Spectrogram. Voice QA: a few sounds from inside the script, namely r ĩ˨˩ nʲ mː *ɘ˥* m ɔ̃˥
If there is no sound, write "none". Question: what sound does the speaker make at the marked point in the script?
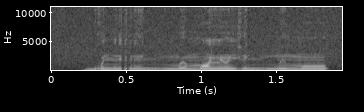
ɘ˥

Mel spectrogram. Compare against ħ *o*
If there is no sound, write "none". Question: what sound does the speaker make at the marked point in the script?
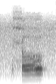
o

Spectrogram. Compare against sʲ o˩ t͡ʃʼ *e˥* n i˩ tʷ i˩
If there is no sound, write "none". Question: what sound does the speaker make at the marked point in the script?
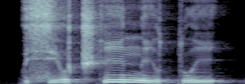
i˥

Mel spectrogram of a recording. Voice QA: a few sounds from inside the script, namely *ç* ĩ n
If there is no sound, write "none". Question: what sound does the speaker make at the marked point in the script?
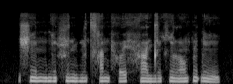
ʃ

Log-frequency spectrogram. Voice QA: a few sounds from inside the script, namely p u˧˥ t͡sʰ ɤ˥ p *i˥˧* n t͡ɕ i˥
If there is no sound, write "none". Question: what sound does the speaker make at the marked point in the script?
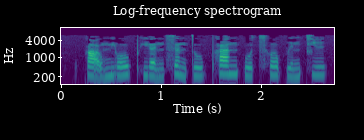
i˧˥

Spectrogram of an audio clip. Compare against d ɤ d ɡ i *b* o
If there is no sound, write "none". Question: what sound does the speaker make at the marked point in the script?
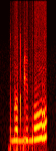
b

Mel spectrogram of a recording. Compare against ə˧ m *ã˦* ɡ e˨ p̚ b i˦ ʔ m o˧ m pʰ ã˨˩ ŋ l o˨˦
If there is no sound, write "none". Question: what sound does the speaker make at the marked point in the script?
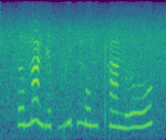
ã˥˧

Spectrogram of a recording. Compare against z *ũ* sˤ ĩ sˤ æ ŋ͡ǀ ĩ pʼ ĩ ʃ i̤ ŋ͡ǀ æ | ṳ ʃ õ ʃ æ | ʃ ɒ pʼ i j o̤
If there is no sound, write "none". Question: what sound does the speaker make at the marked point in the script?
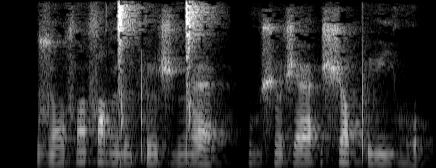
õ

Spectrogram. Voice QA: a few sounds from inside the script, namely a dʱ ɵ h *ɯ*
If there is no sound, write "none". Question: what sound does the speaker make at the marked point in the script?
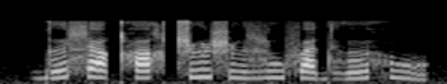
u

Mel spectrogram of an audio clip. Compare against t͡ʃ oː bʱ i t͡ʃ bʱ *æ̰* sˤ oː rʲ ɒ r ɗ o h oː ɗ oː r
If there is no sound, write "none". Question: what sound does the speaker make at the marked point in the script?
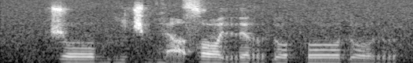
æ̰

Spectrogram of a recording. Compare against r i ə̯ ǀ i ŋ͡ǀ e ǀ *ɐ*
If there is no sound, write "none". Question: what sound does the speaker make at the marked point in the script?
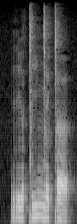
ɐ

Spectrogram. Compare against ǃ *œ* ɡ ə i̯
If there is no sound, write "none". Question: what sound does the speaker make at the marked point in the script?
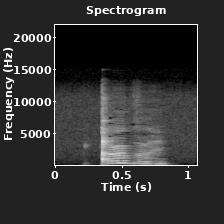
œ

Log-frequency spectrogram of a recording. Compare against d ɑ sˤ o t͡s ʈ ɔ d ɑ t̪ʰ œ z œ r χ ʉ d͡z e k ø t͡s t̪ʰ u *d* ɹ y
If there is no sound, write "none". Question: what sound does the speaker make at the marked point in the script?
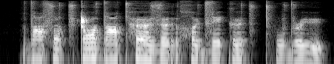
d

